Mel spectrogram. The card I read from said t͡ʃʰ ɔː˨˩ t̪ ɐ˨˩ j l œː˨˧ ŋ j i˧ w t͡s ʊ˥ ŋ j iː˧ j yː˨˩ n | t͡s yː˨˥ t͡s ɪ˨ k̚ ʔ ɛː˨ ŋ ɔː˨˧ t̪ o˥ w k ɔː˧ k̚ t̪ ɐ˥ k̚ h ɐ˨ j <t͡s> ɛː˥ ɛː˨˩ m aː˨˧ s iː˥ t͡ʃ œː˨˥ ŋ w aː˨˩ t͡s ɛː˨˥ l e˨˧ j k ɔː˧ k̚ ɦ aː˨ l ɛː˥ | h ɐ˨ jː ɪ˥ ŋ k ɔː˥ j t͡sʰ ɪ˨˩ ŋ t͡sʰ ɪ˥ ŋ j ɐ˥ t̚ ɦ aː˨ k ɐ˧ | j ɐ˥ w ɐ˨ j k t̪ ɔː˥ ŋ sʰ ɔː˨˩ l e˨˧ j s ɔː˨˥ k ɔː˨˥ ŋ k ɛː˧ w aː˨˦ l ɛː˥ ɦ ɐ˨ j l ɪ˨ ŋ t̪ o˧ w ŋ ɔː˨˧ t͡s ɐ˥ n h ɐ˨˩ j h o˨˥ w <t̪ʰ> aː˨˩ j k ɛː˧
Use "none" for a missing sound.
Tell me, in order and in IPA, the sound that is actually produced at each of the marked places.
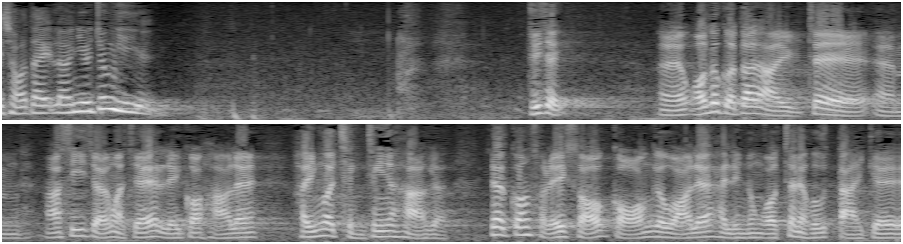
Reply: t͡s, t̪

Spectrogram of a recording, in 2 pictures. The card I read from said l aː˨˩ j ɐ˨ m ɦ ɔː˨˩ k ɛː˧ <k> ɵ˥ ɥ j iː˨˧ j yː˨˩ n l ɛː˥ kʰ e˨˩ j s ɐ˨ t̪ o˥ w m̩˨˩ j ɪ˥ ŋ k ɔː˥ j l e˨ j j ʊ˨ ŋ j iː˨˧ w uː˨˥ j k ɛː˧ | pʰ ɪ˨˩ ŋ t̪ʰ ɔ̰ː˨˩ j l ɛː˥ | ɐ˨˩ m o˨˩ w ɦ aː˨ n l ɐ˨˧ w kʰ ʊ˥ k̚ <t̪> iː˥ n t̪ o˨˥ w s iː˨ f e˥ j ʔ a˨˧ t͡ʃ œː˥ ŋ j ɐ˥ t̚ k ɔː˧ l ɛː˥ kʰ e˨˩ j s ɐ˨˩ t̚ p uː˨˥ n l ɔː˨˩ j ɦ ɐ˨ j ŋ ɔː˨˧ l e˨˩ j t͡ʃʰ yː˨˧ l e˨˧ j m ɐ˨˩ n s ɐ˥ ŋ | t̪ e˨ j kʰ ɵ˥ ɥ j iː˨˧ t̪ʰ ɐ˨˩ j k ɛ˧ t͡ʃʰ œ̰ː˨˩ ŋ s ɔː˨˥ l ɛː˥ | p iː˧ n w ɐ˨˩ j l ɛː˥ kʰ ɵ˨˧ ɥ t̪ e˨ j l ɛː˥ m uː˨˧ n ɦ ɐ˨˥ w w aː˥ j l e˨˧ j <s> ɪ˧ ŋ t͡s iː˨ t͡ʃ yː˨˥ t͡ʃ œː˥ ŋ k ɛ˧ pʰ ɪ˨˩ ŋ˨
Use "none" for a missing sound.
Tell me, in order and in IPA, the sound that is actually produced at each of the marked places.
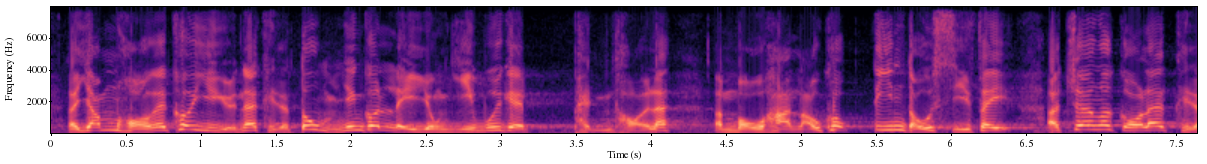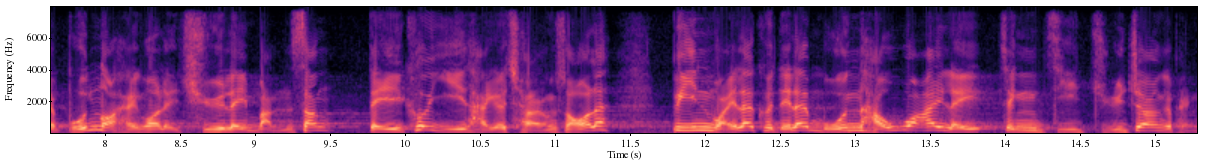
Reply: kʰ, t̪, t͡s

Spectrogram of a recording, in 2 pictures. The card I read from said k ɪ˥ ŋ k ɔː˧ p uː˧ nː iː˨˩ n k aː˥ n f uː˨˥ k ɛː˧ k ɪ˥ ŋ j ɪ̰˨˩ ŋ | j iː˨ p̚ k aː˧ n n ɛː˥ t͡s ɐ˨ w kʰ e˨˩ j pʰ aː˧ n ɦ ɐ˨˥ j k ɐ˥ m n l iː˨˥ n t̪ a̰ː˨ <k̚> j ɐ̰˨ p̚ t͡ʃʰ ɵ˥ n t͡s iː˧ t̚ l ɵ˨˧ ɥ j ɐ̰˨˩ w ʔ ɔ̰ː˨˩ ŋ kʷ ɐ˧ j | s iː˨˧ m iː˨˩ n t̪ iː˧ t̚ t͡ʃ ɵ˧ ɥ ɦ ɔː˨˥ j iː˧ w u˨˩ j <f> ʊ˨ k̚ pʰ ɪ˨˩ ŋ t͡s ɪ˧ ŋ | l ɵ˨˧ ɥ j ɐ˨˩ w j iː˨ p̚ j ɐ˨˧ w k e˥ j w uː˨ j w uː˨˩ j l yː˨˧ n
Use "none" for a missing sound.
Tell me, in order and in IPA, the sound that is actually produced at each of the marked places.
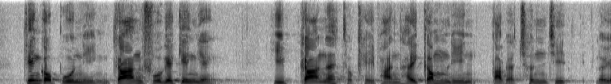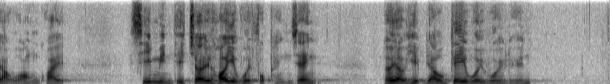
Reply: p̚, f

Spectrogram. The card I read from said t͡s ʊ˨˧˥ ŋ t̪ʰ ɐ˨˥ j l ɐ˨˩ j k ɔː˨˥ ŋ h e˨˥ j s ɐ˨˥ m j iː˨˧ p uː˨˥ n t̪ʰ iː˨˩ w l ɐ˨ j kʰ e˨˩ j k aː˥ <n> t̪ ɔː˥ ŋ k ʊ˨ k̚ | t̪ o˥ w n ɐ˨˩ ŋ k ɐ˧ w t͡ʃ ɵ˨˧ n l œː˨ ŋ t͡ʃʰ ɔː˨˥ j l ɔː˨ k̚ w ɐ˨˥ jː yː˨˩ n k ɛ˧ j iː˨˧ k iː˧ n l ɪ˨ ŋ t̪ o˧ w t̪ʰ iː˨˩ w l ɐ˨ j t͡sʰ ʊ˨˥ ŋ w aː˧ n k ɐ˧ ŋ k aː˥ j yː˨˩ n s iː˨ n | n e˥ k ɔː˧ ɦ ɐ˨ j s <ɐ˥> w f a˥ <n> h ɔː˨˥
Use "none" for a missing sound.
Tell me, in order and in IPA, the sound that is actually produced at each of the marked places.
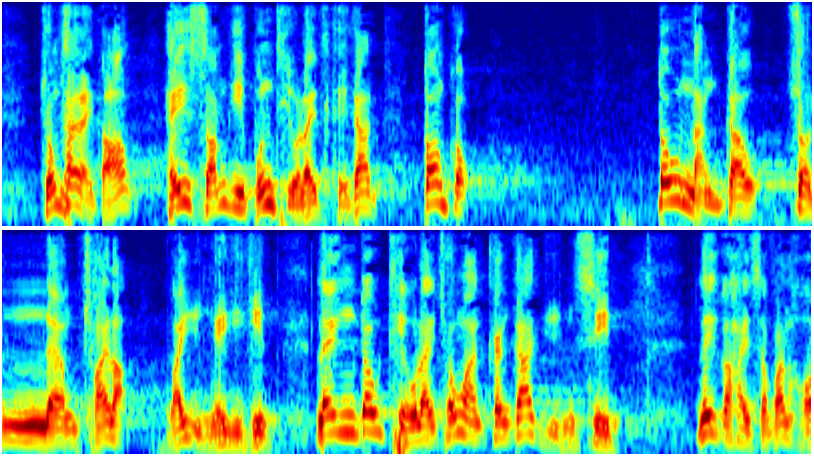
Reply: n, ɐ˨, n

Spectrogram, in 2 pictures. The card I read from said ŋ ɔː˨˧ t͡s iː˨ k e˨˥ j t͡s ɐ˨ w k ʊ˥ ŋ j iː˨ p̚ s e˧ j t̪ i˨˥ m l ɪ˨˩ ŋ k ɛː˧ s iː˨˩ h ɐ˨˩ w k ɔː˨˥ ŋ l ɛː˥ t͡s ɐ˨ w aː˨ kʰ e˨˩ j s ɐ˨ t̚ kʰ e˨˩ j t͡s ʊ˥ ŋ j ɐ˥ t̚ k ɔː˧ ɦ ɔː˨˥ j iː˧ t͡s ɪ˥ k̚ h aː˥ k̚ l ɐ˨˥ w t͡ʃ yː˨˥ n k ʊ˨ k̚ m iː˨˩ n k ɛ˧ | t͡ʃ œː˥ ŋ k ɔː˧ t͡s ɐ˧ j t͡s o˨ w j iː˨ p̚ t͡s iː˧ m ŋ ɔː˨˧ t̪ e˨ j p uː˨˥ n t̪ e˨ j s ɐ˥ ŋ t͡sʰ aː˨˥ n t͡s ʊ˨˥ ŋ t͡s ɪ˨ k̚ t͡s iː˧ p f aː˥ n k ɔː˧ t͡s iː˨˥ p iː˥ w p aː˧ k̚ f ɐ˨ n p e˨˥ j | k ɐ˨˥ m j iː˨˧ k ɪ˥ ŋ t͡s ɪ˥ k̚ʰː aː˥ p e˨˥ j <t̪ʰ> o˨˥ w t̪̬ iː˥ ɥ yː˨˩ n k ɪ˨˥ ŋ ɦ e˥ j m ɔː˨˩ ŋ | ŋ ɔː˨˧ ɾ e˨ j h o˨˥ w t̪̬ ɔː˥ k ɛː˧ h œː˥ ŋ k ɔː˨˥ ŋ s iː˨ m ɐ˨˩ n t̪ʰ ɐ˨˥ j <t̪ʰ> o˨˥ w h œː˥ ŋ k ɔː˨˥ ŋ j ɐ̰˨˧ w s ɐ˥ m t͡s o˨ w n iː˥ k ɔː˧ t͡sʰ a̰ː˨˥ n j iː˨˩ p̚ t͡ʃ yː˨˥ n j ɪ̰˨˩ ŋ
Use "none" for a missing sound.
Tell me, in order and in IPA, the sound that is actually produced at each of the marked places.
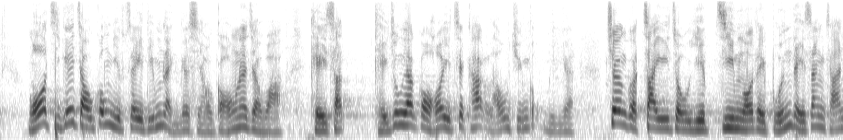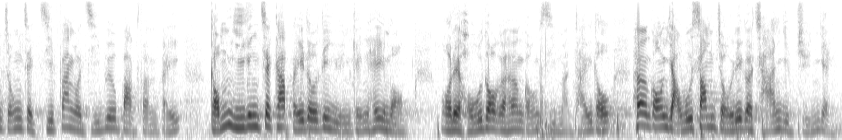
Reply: t̪, t̪

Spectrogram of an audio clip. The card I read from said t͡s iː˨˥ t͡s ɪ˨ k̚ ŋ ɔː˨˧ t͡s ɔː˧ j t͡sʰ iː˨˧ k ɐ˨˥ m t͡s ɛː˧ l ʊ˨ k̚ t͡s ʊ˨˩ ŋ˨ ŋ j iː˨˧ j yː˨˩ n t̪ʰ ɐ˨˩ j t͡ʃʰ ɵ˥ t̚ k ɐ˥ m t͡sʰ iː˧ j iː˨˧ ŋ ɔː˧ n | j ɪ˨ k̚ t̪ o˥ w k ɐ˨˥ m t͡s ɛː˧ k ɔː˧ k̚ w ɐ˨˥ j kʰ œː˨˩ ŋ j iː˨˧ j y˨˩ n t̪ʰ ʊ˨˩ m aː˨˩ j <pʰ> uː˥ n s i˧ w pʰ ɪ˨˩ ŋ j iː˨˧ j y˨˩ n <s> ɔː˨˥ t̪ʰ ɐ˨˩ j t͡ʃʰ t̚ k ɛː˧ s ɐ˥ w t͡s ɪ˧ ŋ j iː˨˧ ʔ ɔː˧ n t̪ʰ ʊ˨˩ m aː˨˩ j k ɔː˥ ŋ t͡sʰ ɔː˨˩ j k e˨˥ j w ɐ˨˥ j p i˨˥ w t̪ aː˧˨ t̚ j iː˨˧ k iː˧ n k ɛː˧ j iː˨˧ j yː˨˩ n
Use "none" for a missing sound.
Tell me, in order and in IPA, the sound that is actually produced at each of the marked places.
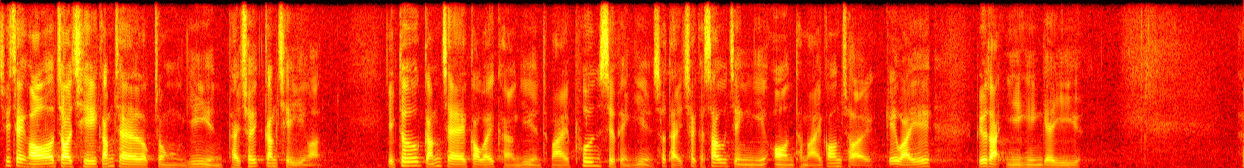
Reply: pʰ, s

